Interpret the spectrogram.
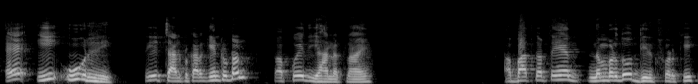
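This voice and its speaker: A man with a high-pitched voice giving an exam prep lesson. He repeats each point and asks his students questions as he goes, mixing words into his teaching. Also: darkish tone. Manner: explains by repeating points and asking the class questions. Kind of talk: spoken lesson over slides.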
